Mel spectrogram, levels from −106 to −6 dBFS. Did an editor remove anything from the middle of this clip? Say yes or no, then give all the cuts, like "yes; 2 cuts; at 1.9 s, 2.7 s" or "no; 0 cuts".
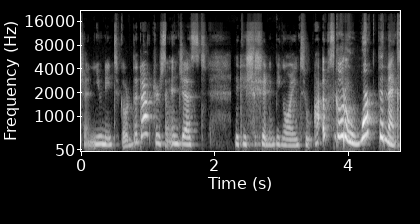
yes; 4 cuts; at 1.3 s, 2.2 s, 2.6 s, 3.8 s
